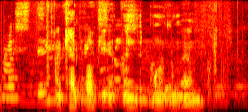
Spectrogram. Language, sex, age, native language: Icelandic, male, 18-19, Icelandic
